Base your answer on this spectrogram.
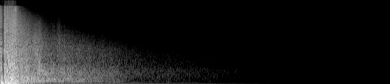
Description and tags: Shotgun Firing sound I made using multiple SFX sources.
